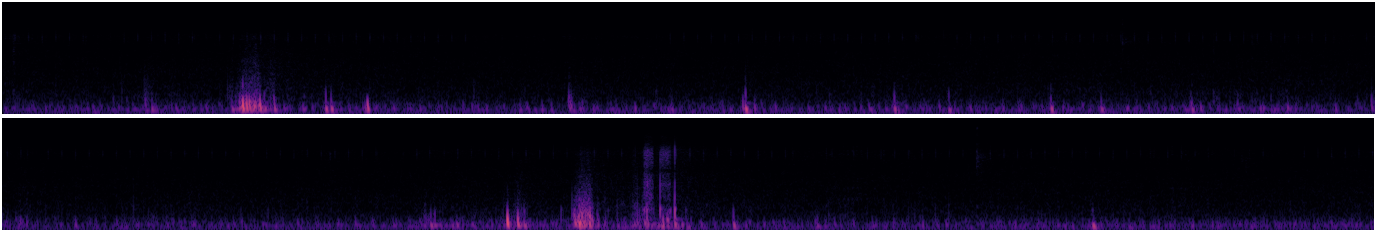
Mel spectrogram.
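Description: Scattered soft knocks and clicks of Lego pieces being handled on a rug, over low rumbling handling noise. There is a louder cluster of knocks about two seconds in and another around fourteen to fifteen seconds in.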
